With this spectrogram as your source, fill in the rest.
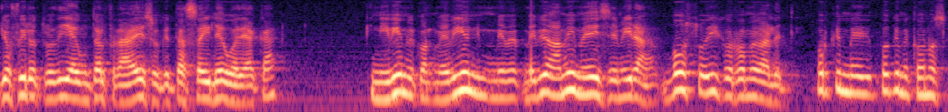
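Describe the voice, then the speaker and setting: A man with a high pitch and a dark, mellow tone speaks at a fairly quick pace with ordinary pitch variation. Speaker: local elder, son of threshing machine owner. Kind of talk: interview reminiscence. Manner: halting.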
